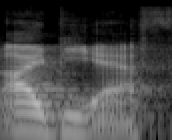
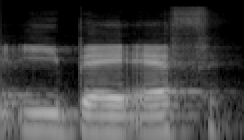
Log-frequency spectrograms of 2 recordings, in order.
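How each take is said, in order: First: The acronym is said in an English style. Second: The acronym is said in a German style. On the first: The speaker has lived in the United States. "she would pronounce it like I B F just because she's got used to that" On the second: A German speaker would say it this way. "Maybe the Germans would say E B F"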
